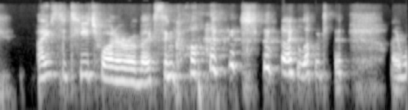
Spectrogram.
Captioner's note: laughter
